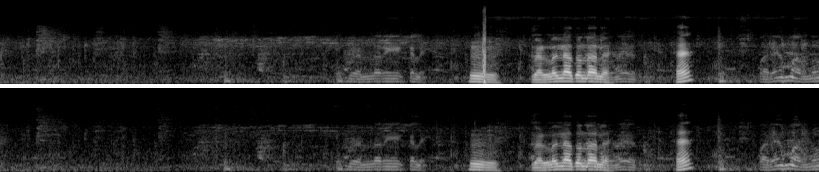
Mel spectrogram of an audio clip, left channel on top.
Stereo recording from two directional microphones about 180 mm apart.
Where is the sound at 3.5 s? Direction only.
35° right (ahead or behind).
